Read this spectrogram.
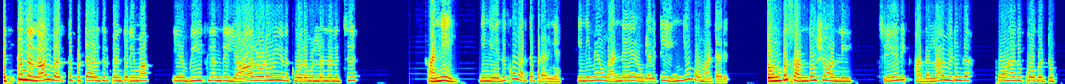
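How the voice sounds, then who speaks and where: Woman doing cartoon village sisters and wives, pleading and emotional, very high thin voice, dry sound. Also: steady tone, a little fast, no room sound. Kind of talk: cartoon dubbing.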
